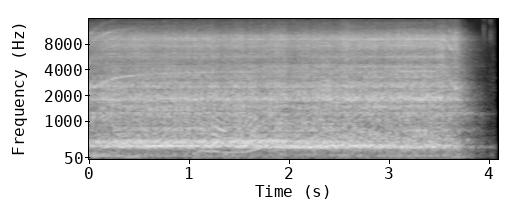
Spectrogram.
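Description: A small kitchen food processor whirs loudly and continuously while chopping apple pieces with the skin on, a dense motor whine that runs steadily for several seconds, then cuts off abruptly at the end.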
